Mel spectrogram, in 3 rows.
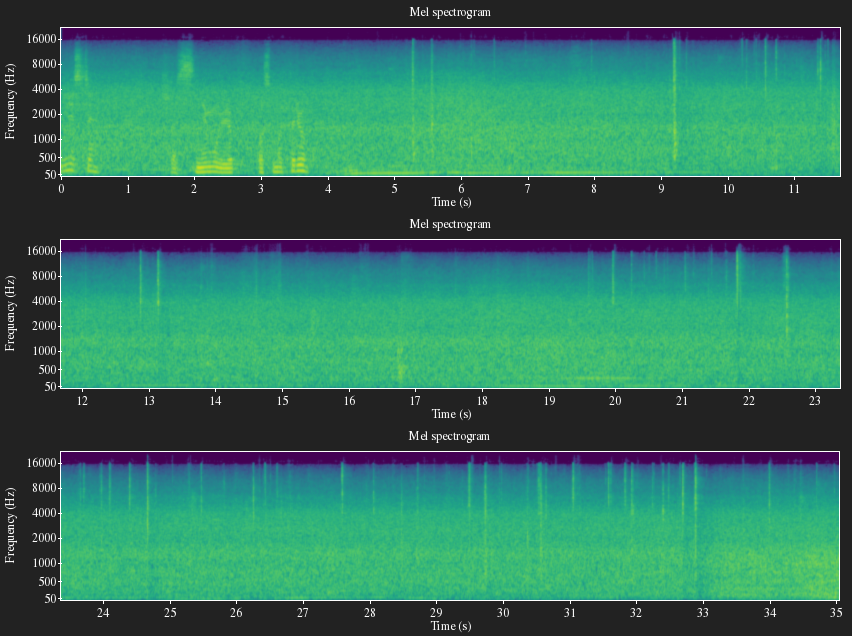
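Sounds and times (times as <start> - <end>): steady background hiss: 0.0 - 35.0
light clicks and taps: 19.6 - 35.0.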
